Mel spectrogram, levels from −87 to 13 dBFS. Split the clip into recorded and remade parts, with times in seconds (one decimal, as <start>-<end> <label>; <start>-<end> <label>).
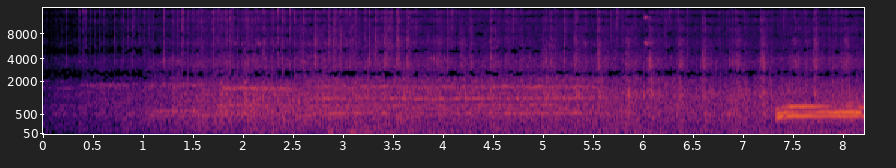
0.0-3.9 remade; 3.9-4.8 recorded; 4.8-8.2 remade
